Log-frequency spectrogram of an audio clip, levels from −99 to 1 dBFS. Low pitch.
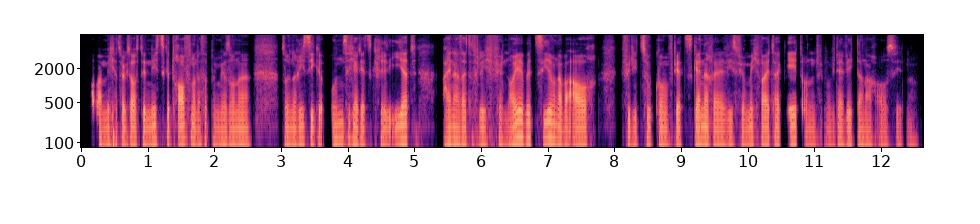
Yes: very low, 90 Hz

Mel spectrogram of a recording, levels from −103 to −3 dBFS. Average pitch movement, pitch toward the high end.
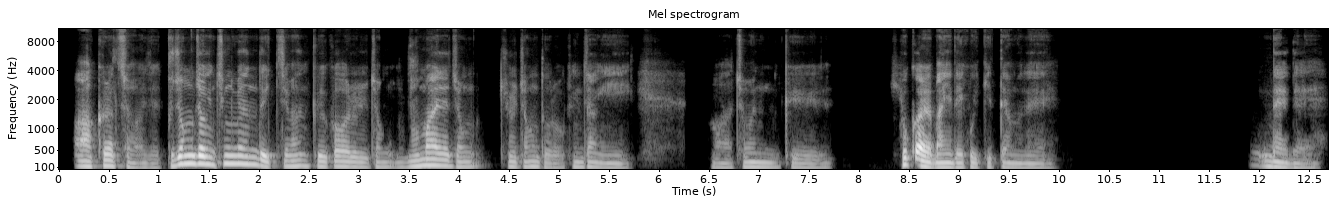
No: average, 4.5 semitones; low, 110 Hz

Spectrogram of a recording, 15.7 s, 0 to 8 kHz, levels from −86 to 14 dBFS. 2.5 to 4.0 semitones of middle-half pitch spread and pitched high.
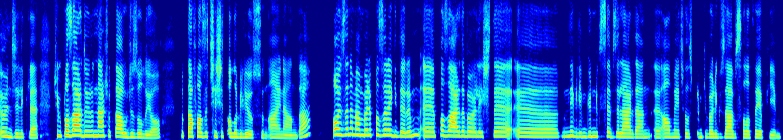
No: average, 5.1 semitones; high, 220 Hz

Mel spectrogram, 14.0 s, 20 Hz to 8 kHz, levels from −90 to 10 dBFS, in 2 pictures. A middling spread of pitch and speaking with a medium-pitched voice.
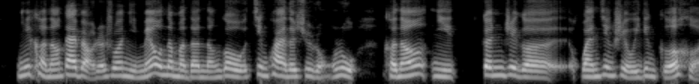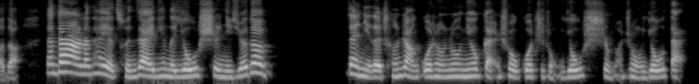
No: average, 3.7 semitones; high, 205 Hz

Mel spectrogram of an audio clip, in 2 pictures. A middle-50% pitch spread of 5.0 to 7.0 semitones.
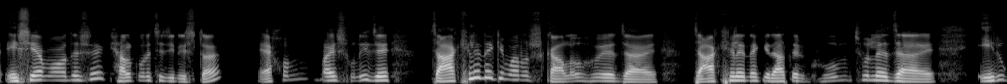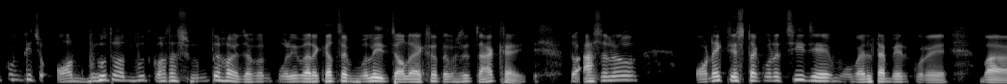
Yes: wide, 5.6 semitones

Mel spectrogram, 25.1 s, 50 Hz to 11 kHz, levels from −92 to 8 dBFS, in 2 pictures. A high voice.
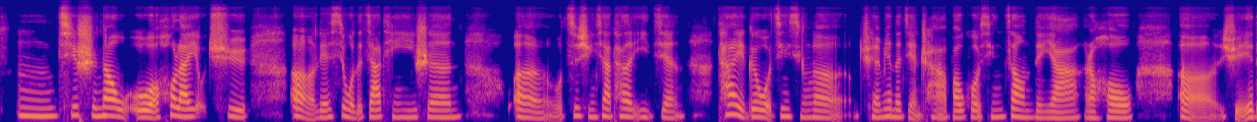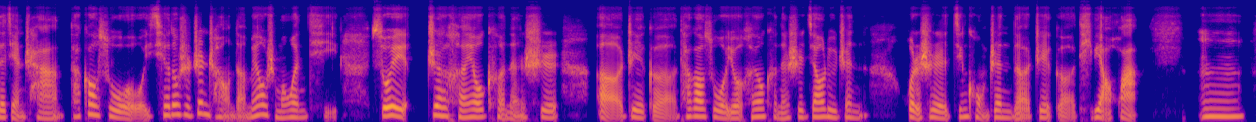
Yes: high, 195 Hz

